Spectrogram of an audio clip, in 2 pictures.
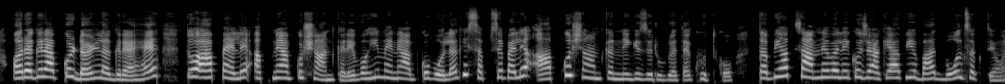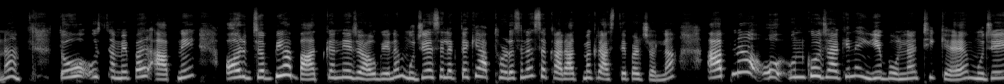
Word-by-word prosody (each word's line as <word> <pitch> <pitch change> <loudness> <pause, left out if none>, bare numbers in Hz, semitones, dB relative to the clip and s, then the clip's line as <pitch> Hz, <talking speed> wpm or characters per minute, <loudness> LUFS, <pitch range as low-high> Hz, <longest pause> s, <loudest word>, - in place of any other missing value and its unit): और 295 +2 +6
अगर 330 +2 +6
आपको 345 +2 +5
डर 250 +2 +4
लग 260 -6 0
रहा 210 -3 +3
है, 350 +6 +5 0.3
तो 360 - 0
आप 325 -1 +8
पहले 305 -1 +2
अपने 295 +1 +1
आप 295 -2 +4
को 315 - -3
शांत 220 -7 0
करें, 195 -2 -3
वही 270 +7 -3
मैंने 305 -4 -2
आपको 265 +2 -1
बोला 240 +2 0
कि 460 - +2
सबसे 310 - -3
पहले 310 +4 +1
आपको 265 - +3
शांत 300 -7 -2
करने 245 -3 -2
की 250 - -4
ज़रूरत 215 -4 -6
है 205 - -3
ख़ुद 240 -3 -9
को, 180 +1 -10 0.2
तभी 290 +4 0
आप 395 +1 +2
सामने 330 -3 +4
वाले 325 -1 0
को 340 +1 -5
जाके 305 0 0
आप 310 +1 -1
ये 320 - -1
बात 255 +1 -1
बोल 310 +5 -1
सकते 285 -10 -6
हो 185 - -9
ना। 335 +1 -3 0.4
तो 320 - -1
उस 340 +2 -7
समय 295 -2 -1
पर 350 +2 +1
आपने 280 - 0 0.3
और 320 +5 +3
जब 320 -3 -1
भी 395 - +5
आप 430 - +1
बात 245 0 +3
करने 320 0 -1
जाओगे 255 -2 0
ना 340 - -3
मुझे 285 +3 -1
ऐसा 340 +1 -3
लगता 320 +1 -3
है - - -5
कि 385 - -5
आप 340 -2 +2
थोड़ा-सा 295 +1 -3
ना 365 - -2
सकारात्मक 285 -1 -1
रास्ते 250 0 -1
पर 255 0 -2
चलना 215 +3 -4 0.4
आप 365 +3 +7
ना - - +1
ओ - - -2 0.2
उनको 340 +4 0
जाके 330 0 0
ना 390 - -5
ये 295 -4 0
बोलना 265 +2 -3
ठीक 310 -5 -8
है 230 +3 +1
मुझे 270 -4 -3
295 Hz, 235 wpm, -23 LUFS, 255-330 Hz, 0.4 s, आप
